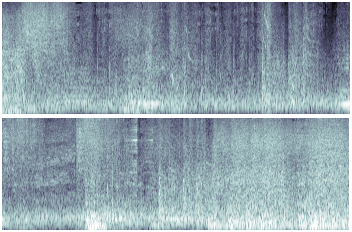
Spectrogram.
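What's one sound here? Electricity crackles and zaps loudly.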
